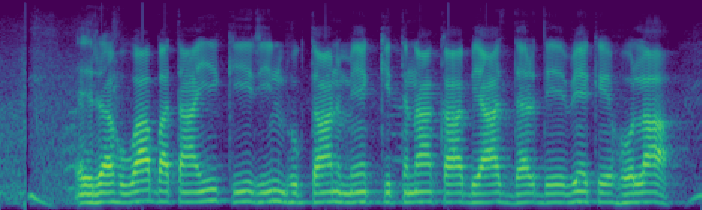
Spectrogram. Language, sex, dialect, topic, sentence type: Magahi, male, Southern, banking, question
